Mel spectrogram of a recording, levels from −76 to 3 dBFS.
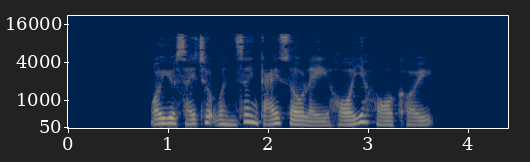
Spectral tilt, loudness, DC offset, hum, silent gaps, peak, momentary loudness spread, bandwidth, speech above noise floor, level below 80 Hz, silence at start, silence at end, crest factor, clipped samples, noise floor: -4.5 dB/octave; -32 LUFS; under 0.1%; none; none; -16 dBFS; 9 LU; 12 kHz; 55 dB; -72 dBFS; 0.85 s; 0.8 s; 16 dB; under 0.1%; -86 dBFS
